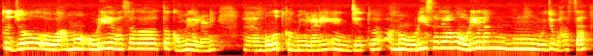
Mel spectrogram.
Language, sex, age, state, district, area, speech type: Odia, female, 30-45, Odisha, Bhadrak, rural, spontaneous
